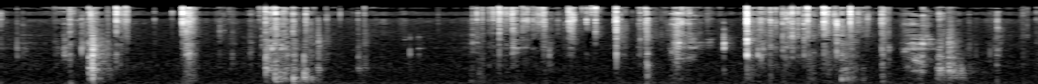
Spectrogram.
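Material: Soap.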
